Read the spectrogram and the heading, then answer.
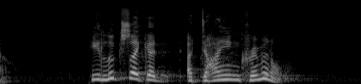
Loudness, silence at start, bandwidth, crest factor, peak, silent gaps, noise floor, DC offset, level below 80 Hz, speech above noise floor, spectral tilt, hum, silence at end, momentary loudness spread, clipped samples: -31 LUFS; 0 s; 16.5 kHz; 20 dB; -12 dBFS; none; -68 dBFS; under 0.1%; -74 dBFS; 38 dB; -4.5 dB/octave; none; 0.7 s; 8 LU; under 0.1%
